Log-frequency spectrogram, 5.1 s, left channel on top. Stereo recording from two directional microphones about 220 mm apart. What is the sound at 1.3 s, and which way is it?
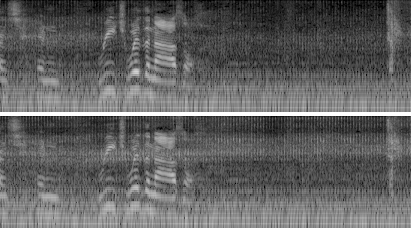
Speech, 5° right (ahead or behind).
